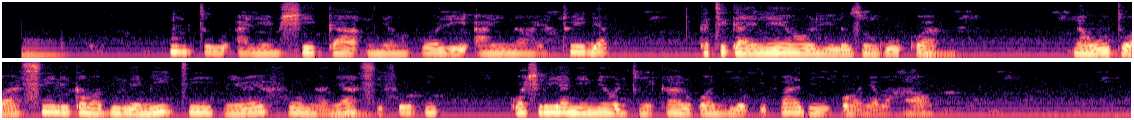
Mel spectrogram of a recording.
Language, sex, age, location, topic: Swahili, female, 25-35, Dar es Salaam, agriculture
